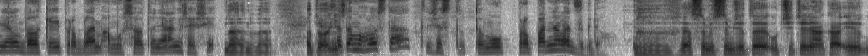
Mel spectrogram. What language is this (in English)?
Czech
